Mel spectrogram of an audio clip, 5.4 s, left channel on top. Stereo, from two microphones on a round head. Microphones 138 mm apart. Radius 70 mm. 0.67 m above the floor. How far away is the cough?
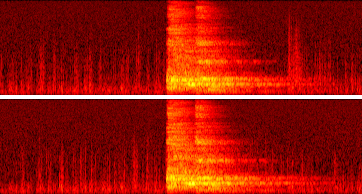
About 3 m.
